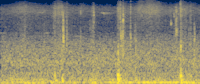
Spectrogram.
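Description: Footsteps on railway ballast gravel: a few faint steps about half a second apart.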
